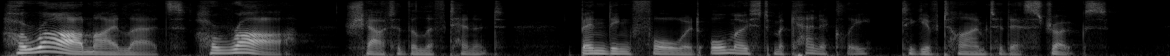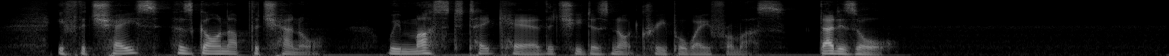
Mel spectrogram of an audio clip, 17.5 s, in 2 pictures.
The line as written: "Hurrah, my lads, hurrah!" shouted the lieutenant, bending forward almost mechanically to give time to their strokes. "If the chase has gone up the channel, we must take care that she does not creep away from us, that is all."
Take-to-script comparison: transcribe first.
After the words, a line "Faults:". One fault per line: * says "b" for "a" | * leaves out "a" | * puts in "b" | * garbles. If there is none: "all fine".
"Hurrah, my lads, hurrah!" shouted the lieutenant, bending forward almost mechanically to give time to their strokes. "If the chase has gone up the channel, we must take care that she does not creep away from us, that is all."
Faults:
all fine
